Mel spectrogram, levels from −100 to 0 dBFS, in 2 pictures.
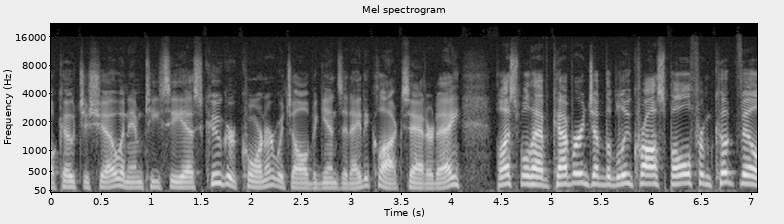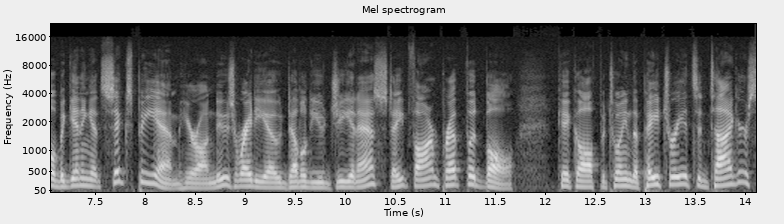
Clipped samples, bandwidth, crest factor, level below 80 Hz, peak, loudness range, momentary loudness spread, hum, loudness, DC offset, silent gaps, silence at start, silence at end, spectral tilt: under 0.1%; 14 kHz; 18 dB; -54 dBFS; 0 dBFS; 5 LU; 9 LU; none; -19 LUFS; under 0.1%; none; 0 s; 0 s; -5.5 dB/octave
